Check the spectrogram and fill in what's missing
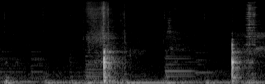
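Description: A knife chops through cucumber on a cutting board, several sharp distinct cuts with brief pauses between them, close and clear with no one speaking.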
